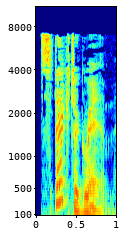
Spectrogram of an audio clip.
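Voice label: "spectrogram", English, British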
